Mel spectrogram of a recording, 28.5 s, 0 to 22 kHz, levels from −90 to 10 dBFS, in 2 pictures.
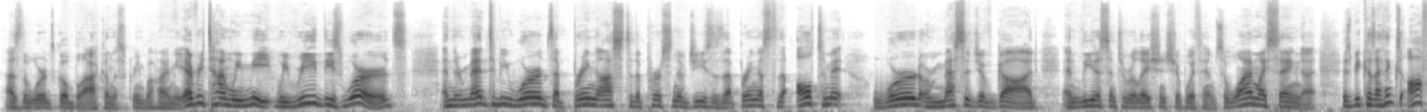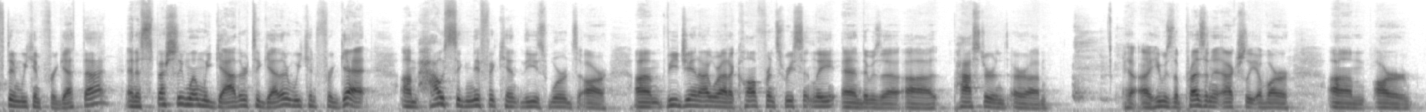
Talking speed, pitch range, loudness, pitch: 225 wpm, 115-165 Hz, -23 LUFS, 140 Hz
